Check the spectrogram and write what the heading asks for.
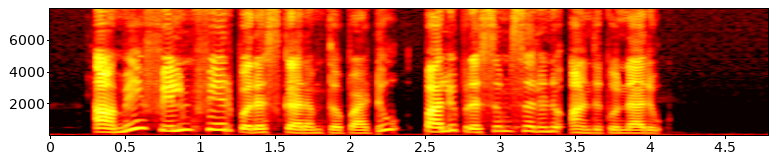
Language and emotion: Telugu, neutral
